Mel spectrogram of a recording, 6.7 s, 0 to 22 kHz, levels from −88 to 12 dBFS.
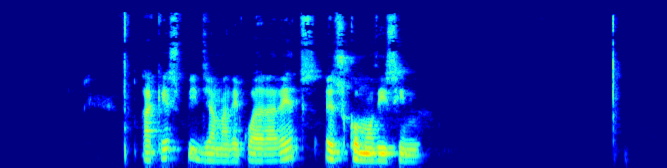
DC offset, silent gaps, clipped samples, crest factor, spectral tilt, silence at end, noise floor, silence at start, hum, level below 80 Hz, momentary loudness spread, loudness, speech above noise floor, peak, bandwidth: under 0.1%; none; under 0.1%; 26 dB; -4 dB/octave; 0.5 s; -86 dBFS; 1.25 s; none; -76 dBFS; 11 LU; -28 LUFS; 59 dB; -4 dBFS; 16.5 kHz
